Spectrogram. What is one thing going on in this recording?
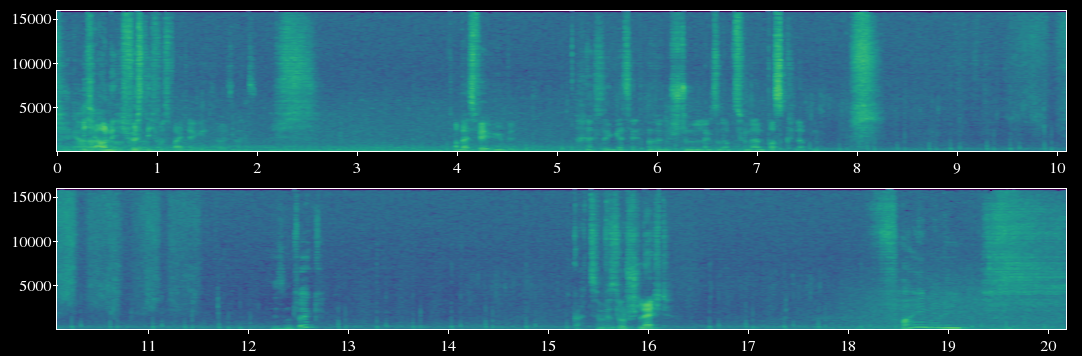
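A second young man speaks close to a microphone.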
